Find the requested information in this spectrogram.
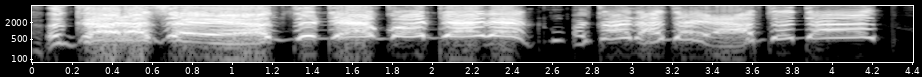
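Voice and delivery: hammed-up tantrum over a banned word; mock furious outburst. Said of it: "and then I could be like".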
